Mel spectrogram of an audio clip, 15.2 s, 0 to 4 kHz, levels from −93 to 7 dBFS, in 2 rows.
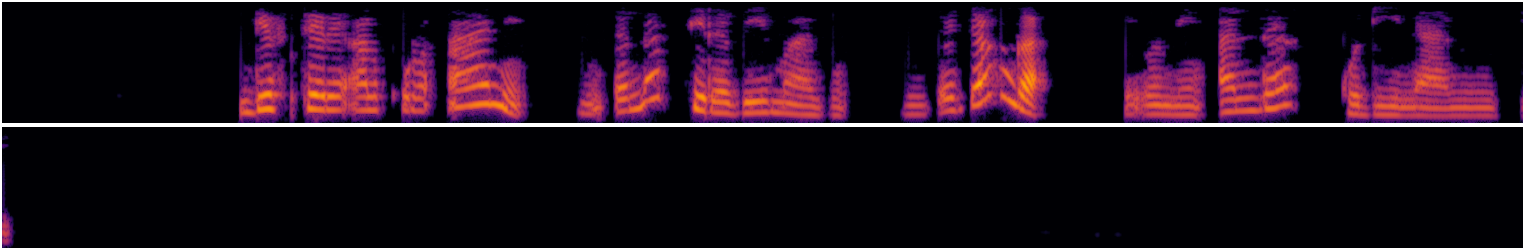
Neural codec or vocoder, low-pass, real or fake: none; 3.6 kHz; real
